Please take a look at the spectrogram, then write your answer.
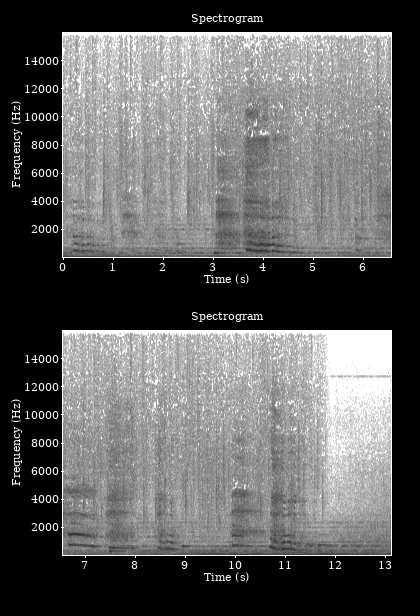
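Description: household object, shower water running

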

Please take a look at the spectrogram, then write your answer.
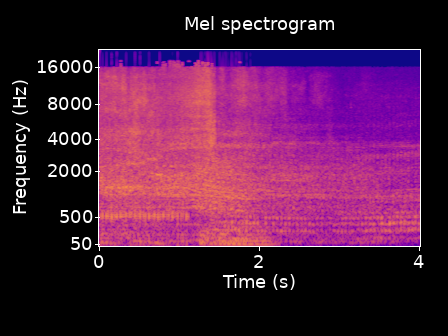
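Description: vehicle, airplane engine roaring

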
